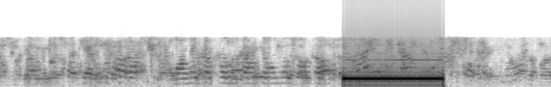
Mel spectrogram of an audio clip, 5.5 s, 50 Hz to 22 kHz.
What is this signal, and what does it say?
Ringback tone (China, 450 Hz), with speech.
